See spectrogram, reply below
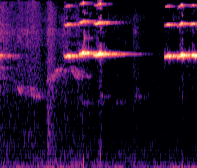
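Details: White-rumped shama song used to challenge a rival: thin, sustained high whistles with overtones, in two drawn-out phrases separated by a short pause, over faint low background hum.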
